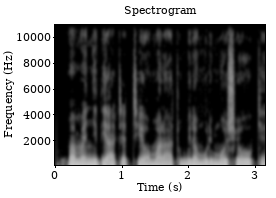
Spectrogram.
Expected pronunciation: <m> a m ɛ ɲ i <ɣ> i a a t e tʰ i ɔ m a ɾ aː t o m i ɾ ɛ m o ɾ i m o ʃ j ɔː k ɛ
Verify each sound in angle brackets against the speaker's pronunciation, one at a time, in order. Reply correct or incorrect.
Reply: correct, incorrect: ð

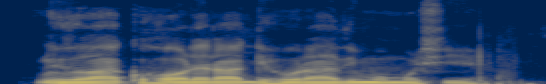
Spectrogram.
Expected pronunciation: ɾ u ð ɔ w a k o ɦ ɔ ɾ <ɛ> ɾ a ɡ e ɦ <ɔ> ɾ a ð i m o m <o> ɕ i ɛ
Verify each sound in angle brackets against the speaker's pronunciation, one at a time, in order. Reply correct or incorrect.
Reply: correct, incorrect: o, correct

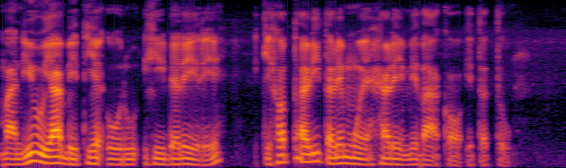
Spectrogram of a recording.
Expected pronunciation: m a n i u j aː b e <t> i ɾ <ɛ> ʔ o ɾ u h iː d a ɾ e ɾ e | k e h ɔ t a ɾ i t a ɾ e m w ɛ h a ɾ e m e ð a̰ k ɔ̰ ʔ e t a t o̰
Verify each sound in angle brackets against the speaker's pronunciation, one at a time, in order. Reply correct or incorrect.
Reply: correct, correct

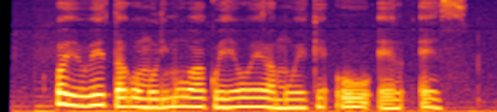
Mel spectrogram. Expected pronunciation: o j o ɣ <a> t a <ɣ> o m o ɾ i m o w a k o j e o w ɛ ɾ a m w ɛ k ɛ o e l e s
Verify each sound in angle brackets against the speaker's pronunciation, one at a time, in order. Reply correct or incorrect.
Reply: incorrect: e, correct

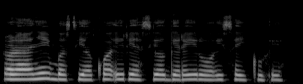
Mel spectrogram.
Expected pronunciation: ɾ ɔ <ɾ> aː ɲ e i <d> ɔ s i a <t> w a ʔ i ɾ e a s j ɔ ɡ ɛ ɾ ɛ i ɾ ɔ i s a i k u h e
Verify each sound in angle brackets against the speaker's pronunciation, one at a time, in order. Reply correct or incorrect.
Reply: correct, incorrect: b, incorrect: k

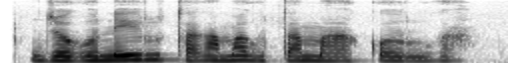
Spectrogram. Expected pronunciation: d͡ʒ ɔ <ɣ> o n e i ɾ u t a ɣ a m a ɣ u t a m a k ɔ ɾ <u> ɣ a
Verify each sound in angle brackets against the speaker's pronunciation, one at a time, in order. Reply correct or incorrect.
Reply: correct, correct

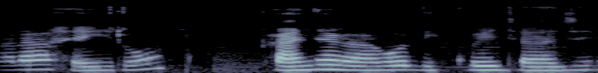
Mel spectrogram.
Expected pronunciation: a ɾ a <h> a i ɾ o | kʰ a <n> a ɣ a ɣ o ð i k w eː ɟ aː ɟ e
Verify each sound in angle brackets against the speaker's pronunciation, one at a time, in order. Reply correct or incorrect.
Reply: correct, incorrect: ɲ

